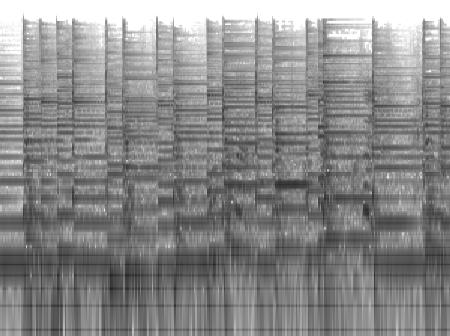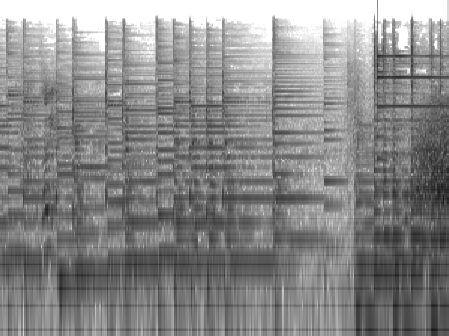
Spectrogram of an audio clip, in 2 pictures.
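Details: Lively acoustic guitar music with busy picked and strummed notes, ending in a brief burst of noise, and no animal sounds.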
